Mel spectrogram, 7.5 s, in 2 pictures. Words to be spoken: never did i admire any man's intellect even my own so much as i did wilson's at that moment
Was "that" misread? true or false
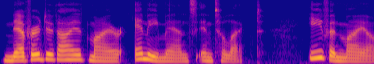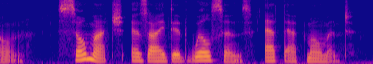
false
